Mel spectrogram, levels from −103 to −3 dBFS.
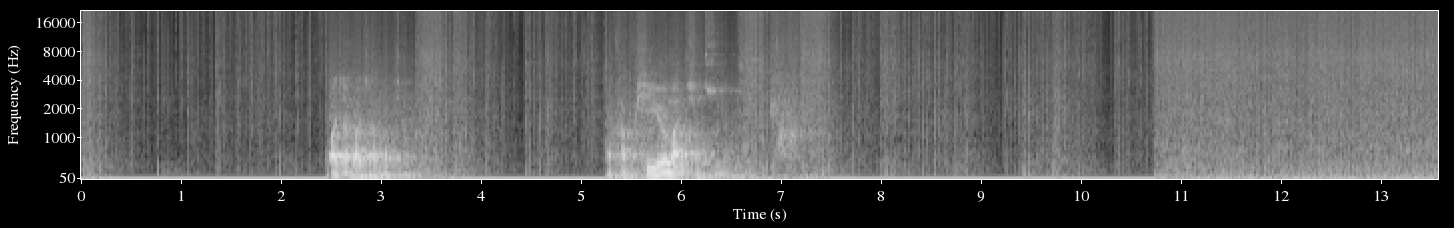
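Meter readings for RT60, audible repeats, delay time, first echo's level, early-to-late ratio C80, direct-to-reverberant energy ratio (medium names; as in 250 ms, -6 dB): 1.2 s, 1, 275 ms, -19.5 dB, 7.0 dB, 4.0 dB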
